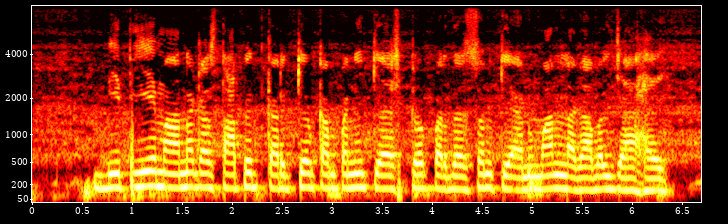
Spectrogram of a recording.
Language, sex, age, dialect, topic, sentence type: Magahi, male, 18-24, Southern, banking, statement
